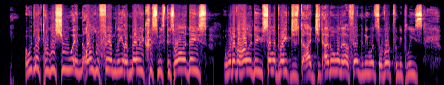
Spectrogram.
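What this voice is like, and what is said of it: Bernie Sanders impression. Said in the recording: “show them Bernie Sanders ... I'll do his voice.”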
